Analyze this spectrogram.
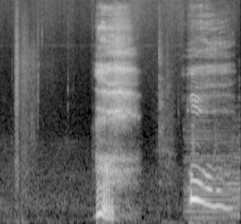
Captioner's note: sighs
